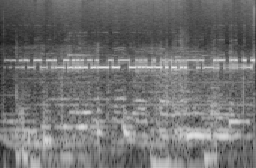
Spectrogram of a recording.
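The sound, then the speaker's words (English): Radio music plays steadily, with two thin, high-pitched whistling interference tones held constantly above it, interfering with the melody and bass throughout. “Now, by playing with two controls on the front, you can reduce and almost eliminate those two tones without affecting the music you're trying to listen to.”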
